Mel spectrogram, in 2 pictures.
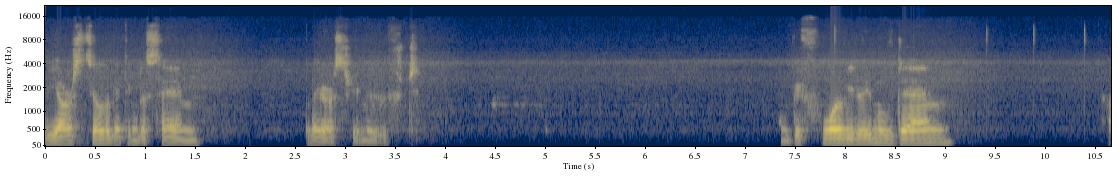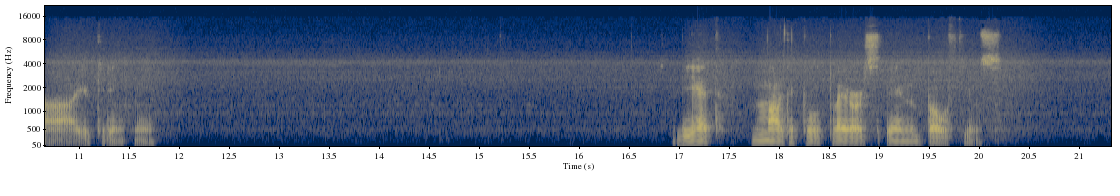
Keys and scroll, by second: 6.3 super+', 6.4 super+'.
